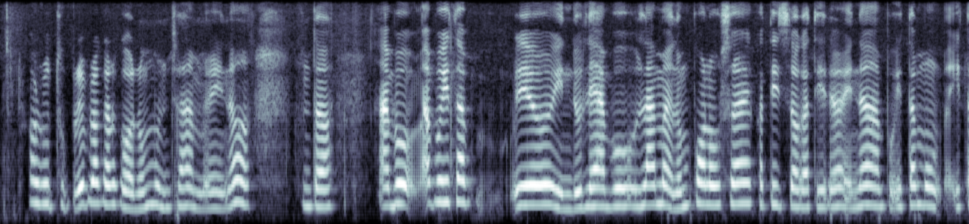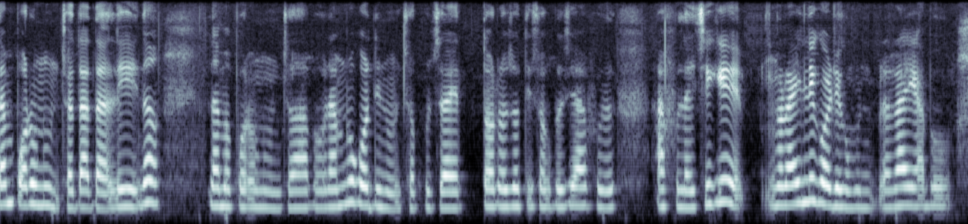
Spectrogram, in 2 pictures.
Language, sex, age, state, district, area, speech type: Nepali, female, 18-30, West Bengal, Kalimpong, rural, spontaneous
